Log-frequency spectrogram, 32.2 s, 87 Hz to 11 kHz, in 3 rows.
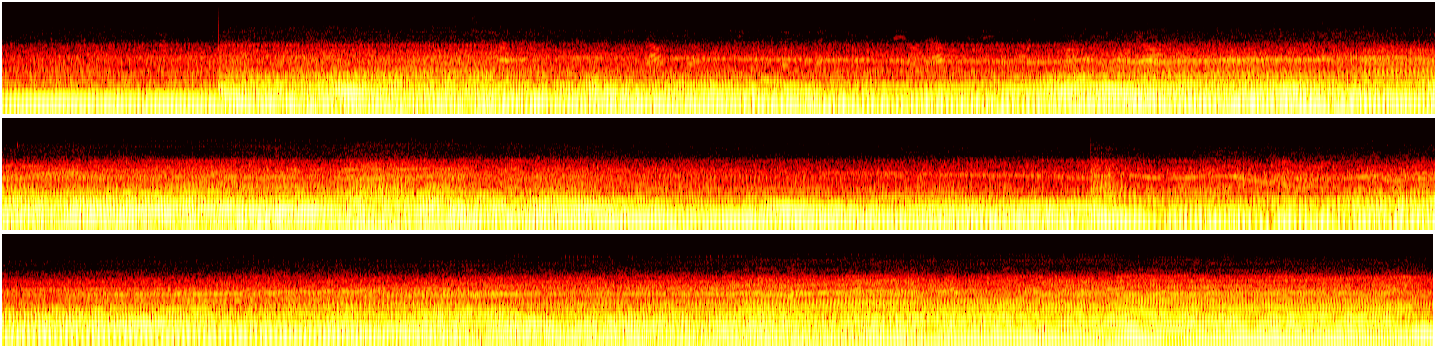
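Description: Benelli VLX 150 single-cylinder motorcycle engine running while riding through town traffic, its pitch rising and falling every few seconds with the throttle.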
